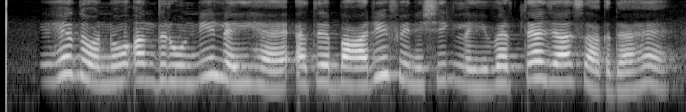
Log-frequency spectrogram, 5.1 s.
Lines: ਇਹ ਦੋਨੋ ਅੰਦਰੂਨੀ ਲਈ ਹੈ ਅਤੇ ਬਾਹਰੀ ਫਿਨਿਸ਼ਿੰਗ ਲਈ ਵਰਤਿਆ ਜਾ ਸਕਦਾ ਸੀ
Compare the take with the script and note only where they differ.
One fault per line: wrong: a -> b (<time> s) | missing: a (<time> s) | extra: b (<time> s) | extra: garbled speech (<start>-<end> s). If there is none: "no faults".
wrong: ਸੀ -> ਹੈ (4.8 s)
